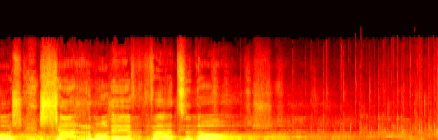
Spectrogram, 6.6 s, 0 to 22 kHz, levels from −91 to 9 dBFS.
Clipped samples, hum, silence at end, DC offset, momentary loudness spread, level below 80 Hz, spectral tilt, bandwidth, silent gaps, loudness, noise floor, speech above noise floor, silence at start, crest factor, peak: under 0.1%; none; 0 s; under 0.1%; 21 LU; -50 dBFS; -3.5 dB/octave; 16.5 kHz; none; -11 LUFS; -31 dBFS; 21 dB; 0 s; 12 dB; 0 dBFS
